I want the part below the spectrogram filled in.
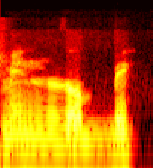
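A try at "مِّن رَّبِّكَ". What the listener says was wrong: মিন নয়, মির মির। মিন নয়, কার সাথে হবে মিমটা? মিমটা কার সঙ্গে হবে? মিম নুনজের মিন, তাই তো?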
